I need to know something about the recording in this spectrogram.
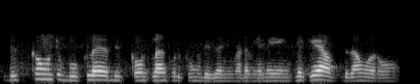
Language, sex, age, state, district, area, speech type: Tamil, female, 30-45, Tamil Nadu, Chennai, urban, conversation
